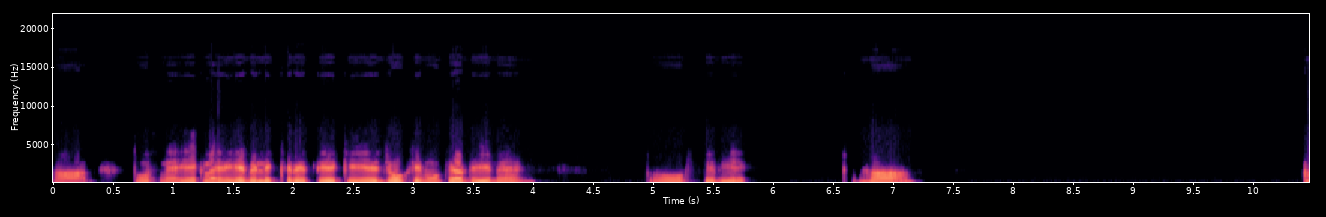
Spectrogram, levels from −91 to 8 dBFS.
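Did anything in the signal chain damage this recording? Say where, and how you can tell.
Yes. A microphone volume step-up occurs at 1.38 s, introduced at the call-processing stage. The speech and the background noise floor jump in level together, by about 6 dB, in a single instant. Because the rise affects everything equally and persists afterward, it happened before any voice-specific processing. The call software judged the microphone too quiet and raised the device's input volume in one step instead of ramping it gradually.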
